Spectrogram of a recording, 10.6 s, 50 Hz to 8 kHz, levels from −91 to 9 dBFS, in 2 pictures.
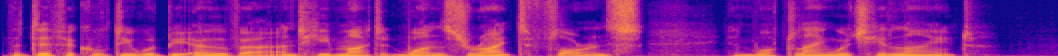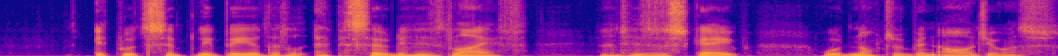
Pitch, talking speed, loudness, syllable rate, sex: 110 Hz, 205 wpm, -18 LUFS, 6.3 syllables/s, male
